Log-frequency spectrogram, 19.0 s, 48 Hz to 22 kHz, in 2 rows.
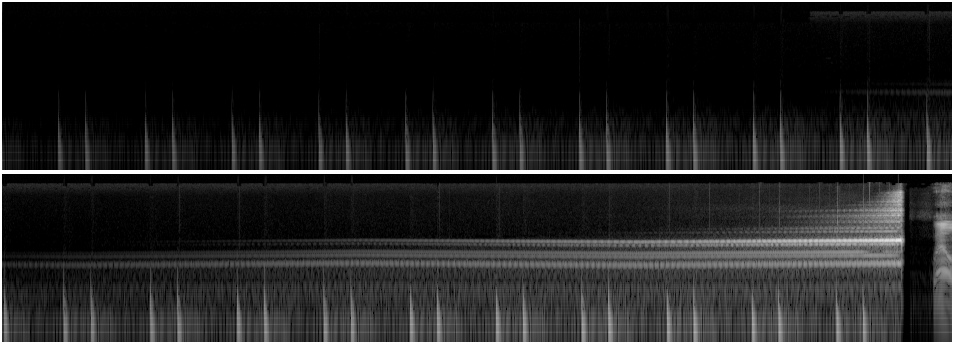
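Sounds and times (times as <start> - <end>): heartbeat thumping: 0.6 - 18.4
steady high tone: 8.6 - 18.5.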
